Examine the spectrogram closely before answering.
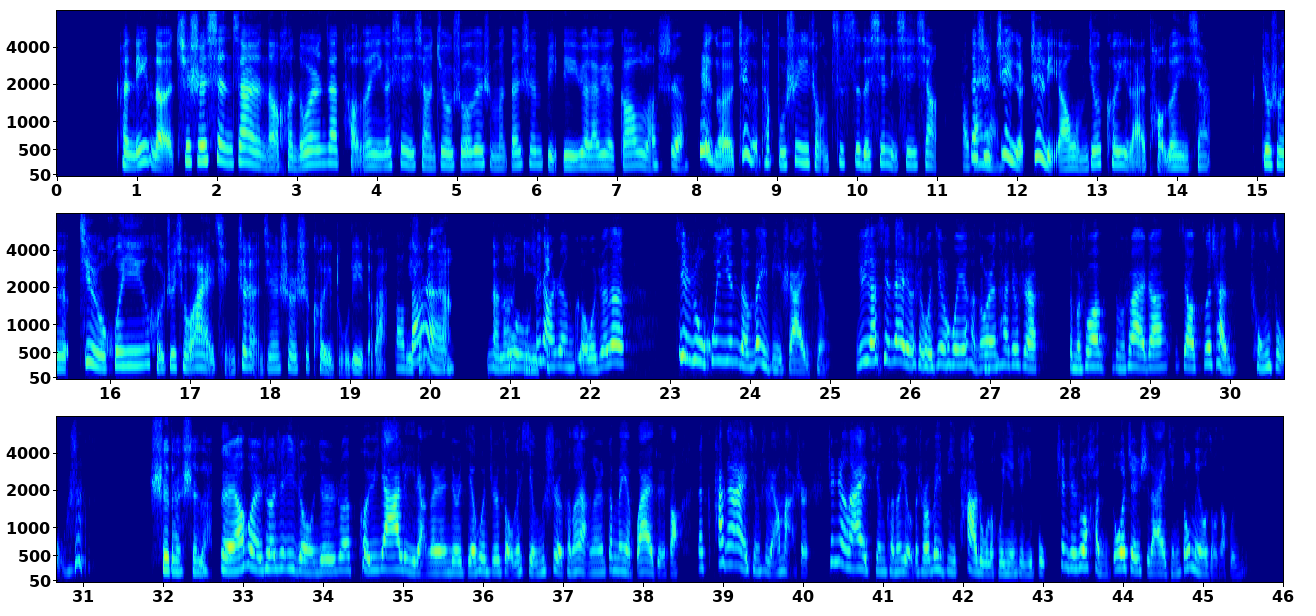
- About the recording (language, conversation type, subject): Chinese, podcast, 你觉得如何区分家庭支持和过度干预？
- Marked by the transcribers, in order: other noise; "重" said as "从"; laugh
